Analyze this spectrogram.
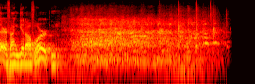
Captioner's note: audience laughing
